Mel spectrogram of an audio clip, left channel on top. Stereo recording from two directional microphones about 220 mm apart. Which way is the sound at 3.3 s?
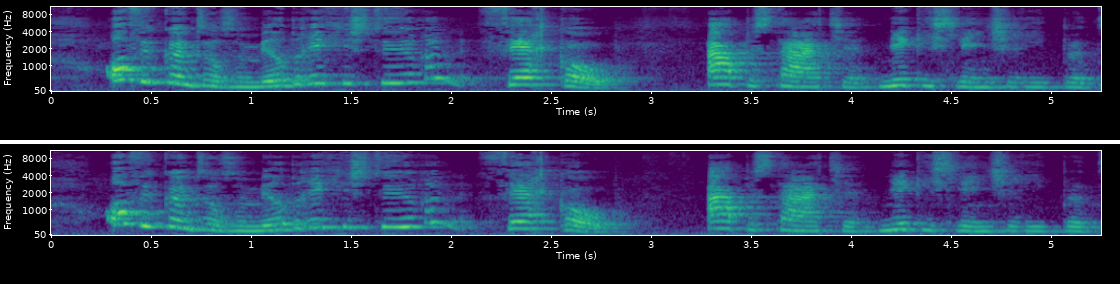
15° right (ahead or behind).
